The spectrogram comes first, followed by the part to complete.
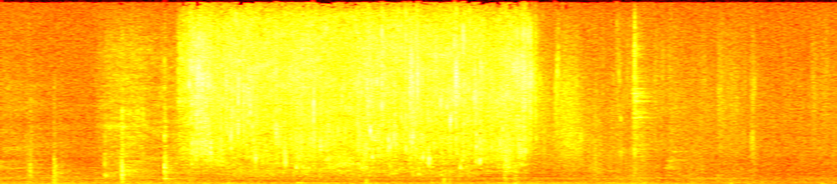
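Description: Water running from a tap into a sink for about three seconds, starting about two seconds in and cutting off, with a few light clicks just before it.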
